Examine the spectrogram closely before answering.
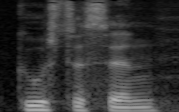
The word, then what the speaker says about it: Gustafson: Jacob Gustafson, he's apparently been making a big deal about the F is silent, so it's Gustafson.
